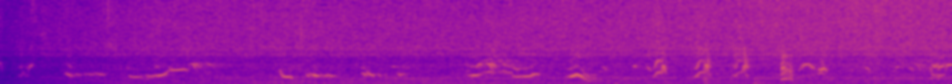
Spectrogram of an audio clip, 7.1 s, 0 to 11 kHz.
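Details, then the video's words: Young resident Australian magpie singing in a garden in Queensland, Australia, filmed with a Panasonic Lumix DMC LX7 camera; quiet, rambling warble of short twisting whistled notes, some rising and some falling, over steady background hiss. "Young Magpie's beautiful song"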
